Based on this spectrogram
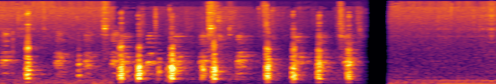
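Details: Chicken clucking on a farm: a run of short, low, abrupt clucks, roughly four per second, then a brief silence.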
